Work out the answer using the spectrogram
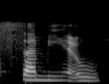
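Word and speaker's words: سميع: So the fatha of the sa is not coming out as a complete fatha sound. So keep it slow, keep it steady.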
